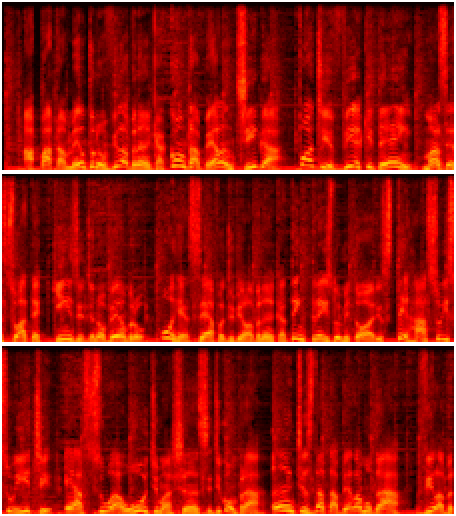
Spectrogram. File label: Spot; Villa Branca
